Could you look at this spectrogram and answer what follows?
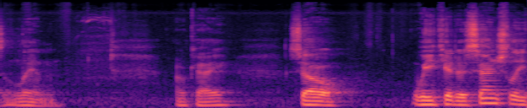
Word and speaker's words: ln: We we call it or we pronounce it as lin.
